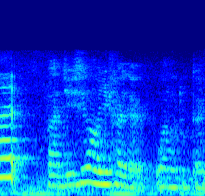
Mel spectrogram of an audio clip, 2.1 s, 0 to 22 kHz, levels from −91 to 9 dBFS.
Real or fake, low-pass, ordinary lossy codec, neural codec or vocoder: real; none; none; none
